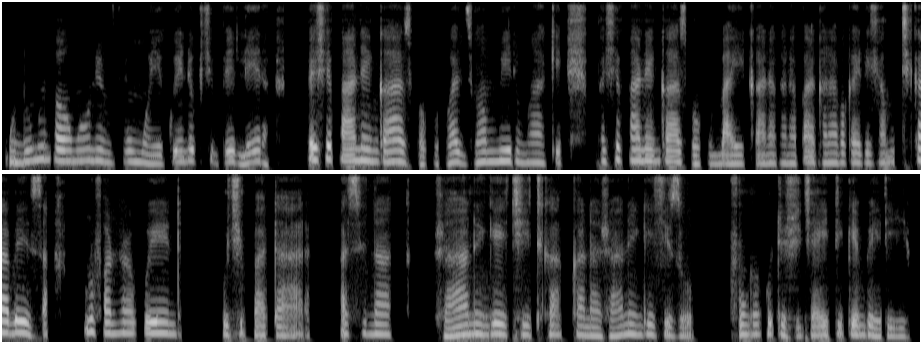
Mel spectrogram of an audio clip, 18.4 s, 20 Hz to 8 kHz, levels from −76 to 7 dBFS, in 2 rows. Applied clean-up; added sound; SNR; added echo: none; none; none; none.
